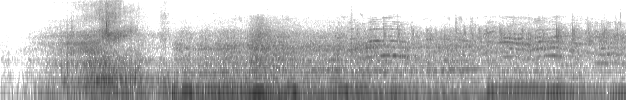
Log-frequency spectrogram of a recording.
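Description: A mountain bike passing close by on a dirt singletrack, its tyres rolling over the ground, with the sound rising to a peak about two seconds in and dying away, over a low rumble.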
